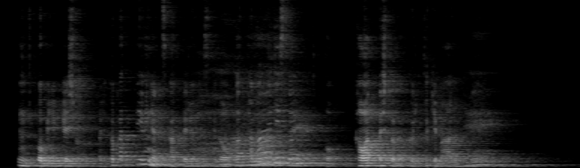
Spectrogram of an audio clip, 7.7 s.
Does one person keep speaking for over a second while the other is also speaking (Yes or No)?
Yes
